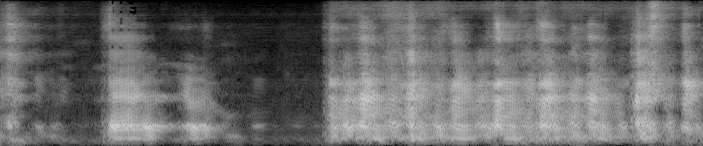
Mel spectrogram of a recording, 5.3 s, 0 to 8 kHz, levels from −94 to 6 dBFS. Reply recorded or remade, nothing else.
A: remade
